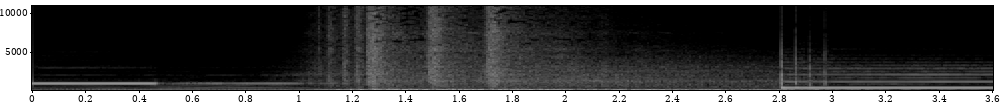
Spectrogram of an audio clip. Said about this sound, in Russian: Оставьте сообщение после звукового сигнала.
